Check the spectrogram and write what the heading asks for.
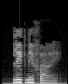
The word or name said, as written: lignify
